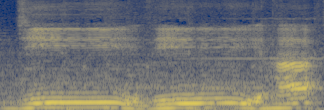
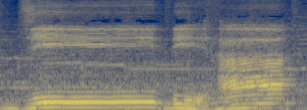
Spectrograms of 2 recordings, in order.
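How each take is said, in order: First: The syllable 'di' is held long. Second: The syllable 'di' is held short. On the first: The speaker calls it wrong. "di-nya jangan dibaca panjang. Jidiha, seperti itu. Itu salah atau keliru" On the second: The speaker calls it right. "yang diberi tanda hijau dibaca jidiha"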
